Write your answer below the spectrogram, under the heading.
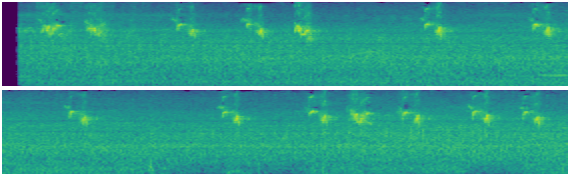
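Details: A sparrow in Nepal gives short, bright chirps in quick irregular bursts, several each second at times, over a steady rumble of traffic.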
